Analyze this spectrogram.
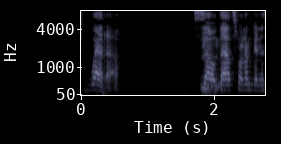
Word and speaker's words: Weta: wrong every time and according to what i read it's weta so that's what i'm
